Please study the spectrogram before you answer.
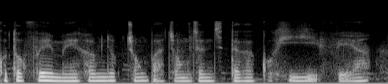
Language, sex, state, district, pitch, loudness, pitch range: Wancho, female, Arunachal Pradesh, Longding, 165 Hz, -18 LUFS, 160-175 Hz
